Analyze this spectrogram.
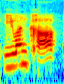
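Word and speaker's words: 이완카 (伊万卡): 중국에서는 이미 40개 회사가 발 빠르게 이방카의 중국어 발음은 이완카라는 이완카가 포함된 그 상표 등록을 마쳤습니다.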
